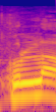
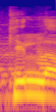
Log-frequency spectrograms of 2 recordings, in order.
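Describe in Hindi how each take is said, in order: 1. 'lla' से पहले का स्वर u है। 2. 'lla' से पहले का स्वर i है। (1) "एक तो कुल्ला हो गया" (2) "दूसरा किल्ला हो गया"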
